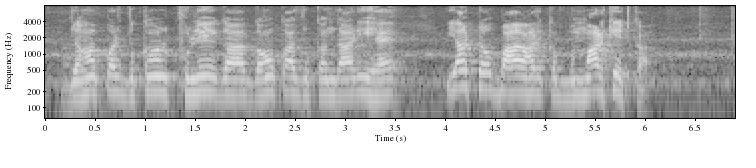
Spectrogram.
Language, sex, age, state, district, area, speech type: Hindi, male, 60+, Bihar, Begusarai, rural, spontaneous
